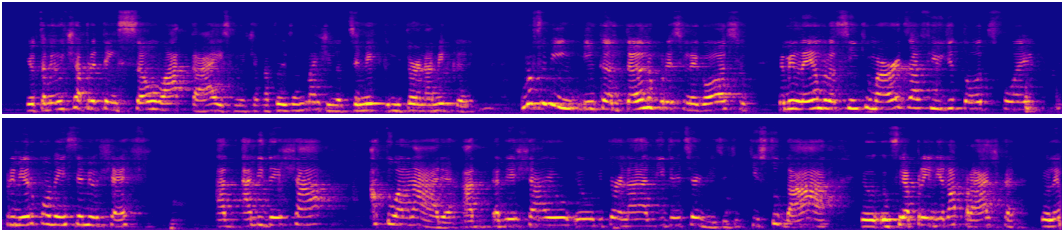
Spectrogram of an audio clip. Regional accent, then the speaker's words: Mogi Mirim, São Paulo, Brazil; Por se tratar de uma cidade muito do interior, eu sou de Mogimirim, sou mogimiriana, não sei nem se todo mundo conhece, é uma cidadezinha bem pequena no interior de São Paulo.

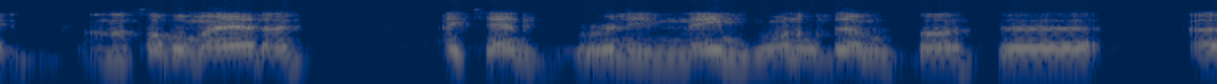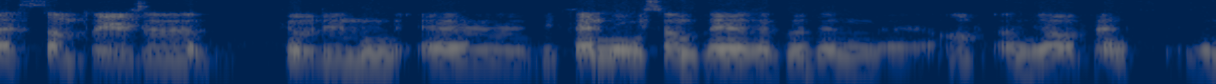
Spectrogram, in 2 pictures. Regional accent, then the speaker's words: Ulm, Baden-Württemberg, Germany; English is a second language; No, I grew up in Ulm. It's next to Heidenheim. It's a little bit biggest city. Yeah, there I was born and raised, grown up.

